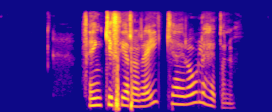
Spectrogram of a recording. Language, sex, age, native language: Icelandic, female, 50-59, Icelandic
